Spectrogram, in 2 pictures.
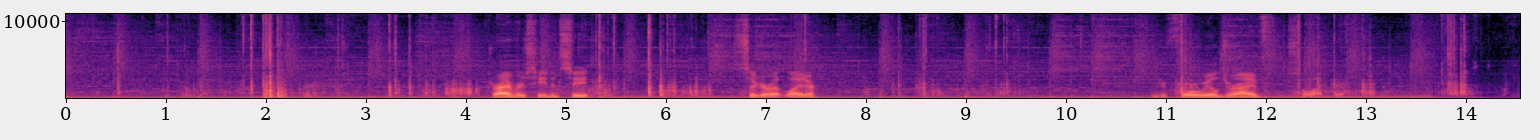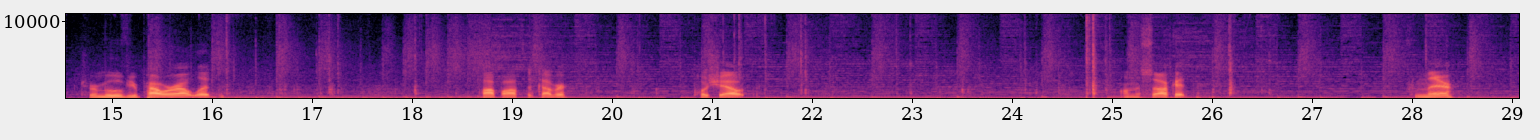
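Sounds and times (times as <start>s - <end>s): soft background music: 0.0s - 29.0s.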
